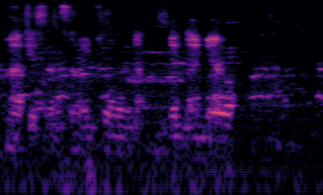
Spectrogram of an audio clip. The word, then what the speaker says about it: Macca's: No, you're pronouncing it wrong. It's Marcus and some informal nickname now.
